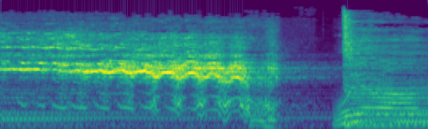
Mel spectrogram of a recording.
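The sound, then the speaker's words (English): A big brown horse on a farm neighs in a loud, quavering whinny with a trembling, rippling pitch. A brief gap follows, then another bright burst of sound begins. “Down on Grandpa's farm there is a big brown horse. The horse makes a sound like this.”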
